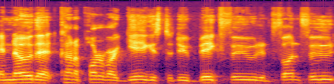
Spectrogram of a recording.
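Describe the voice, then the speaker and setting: A man with a Southern US accent speaks at a fairly high pitch. The recording is very clean, with a silent background. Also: dry, close sound with no echo. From US South. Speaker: grill cook and TV food guest. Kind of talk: casual chat. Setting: podcast interview.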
